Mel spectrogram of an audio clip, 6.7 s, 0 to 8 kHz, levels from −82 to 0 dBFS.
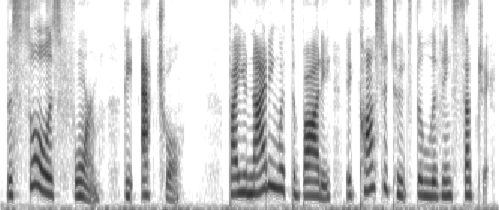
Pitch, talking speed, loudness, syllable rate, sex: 235 Hz, 145 wpm, -23 LUFS, 4.7 syllables/s, female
